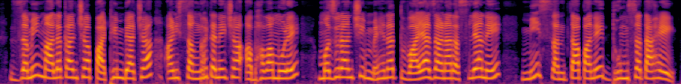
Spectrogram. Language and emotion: Marathi, angry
